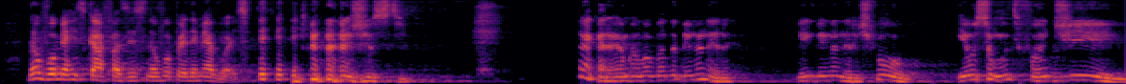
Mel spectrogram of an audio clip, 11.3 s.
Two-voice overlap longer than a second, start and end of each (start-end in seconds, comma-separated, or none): none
